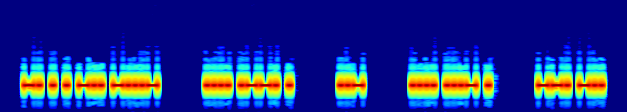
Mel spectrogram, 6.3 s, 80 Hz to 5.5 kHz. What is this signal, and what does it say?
Morse code, heard as a keyed tone, about 35 wpm, 700 Hz. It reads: NEED <BT> HPE U HVE GD
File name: UK MASTER QSOs TRAINING / 35WPM / UK MASTER QSOs 0014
